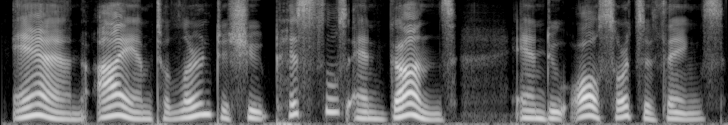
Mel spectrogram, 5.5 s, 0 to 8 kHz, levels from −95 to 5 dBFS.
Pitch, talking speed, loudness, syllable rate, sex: 190 Hz, 175 wpm, -17 LUFS, 3.5 syllables/s, female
